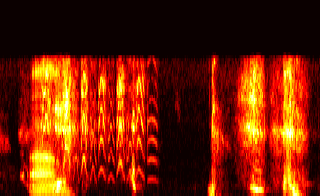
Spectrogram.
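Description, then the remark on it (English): A rubber chicken lets out a loud, wheezy honking squawk with a wobbling, warbling pitch, then after a short silence two more throaty squawks follow. “As the rubber, as we hear the rubber chicken sound.”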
